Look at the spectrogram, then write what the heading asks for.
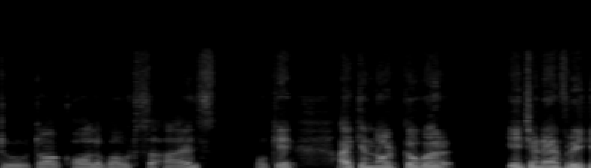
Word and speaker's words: IELTS: I'm going to talk all about the IELTS.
